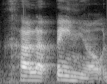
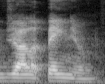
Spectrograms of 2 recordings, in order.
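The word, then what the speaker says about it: jalapeño: J sound like G, but in Spanish it makes the H sound like in. And so what I always think of is we have jalapeno, not jalapeno. And so it's kind of like a H sound in English, but it comes from a little further back like a sound.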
